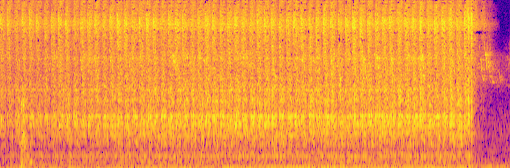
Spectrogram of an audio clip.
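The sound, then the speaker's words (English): A car engine cranks steadily with a rhythmic, grinding whir for about nine seconds, never catching, then cuts off abruptly into near silence. Fairly loud, with no voices. “All right, let's try my car one more time.”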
